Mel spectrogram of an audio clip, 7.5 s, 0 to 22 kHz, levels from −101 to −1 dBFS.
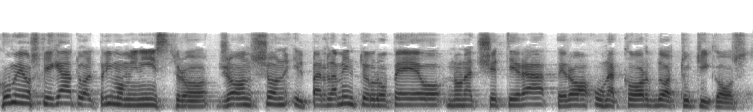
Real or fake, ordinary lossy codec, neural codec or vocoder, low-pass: fake; none; codec, 16 kHz in and 24 kHz out, 2.2 kbps, FireRedTTS-2 codec; 7.2 kHz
